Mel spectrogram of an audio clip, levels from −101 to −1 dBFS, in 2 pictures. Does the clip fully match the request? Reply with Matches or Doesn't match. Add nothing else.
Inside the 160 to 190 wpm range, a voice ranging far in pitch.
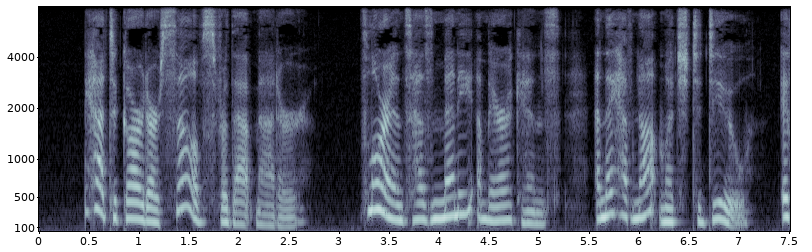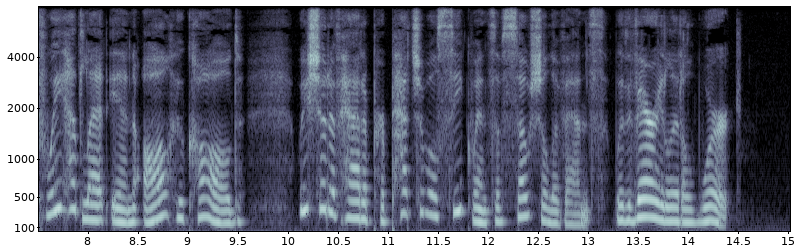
Matches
